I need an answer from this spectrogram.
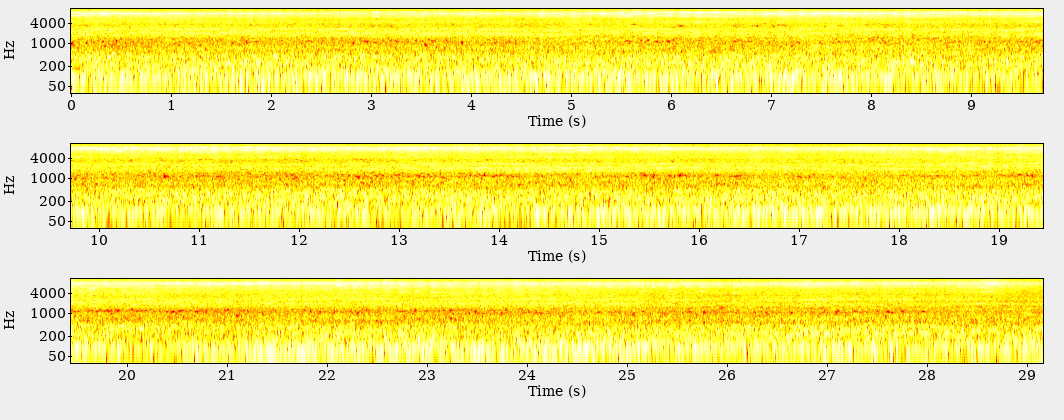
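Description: Florida East Coast Railway freight train of hopper cars rolling past close by: a loud, steady rumble of steel wheels on the rails, with no let-up.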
